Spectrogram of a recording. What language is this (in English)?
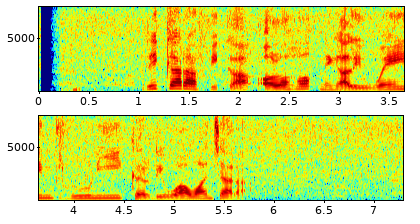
Sundanese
